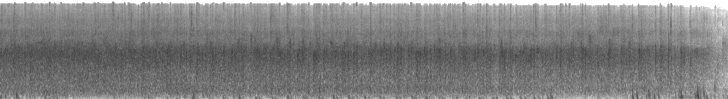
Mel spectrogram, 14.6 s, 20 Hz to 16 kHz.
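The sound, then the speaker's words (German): A crowd applauds a 12-year-old trumpet player newly joining the band, steadily for about fourteen seconds, a dense and loud wash of clapping that holds even throughout and thins slightly at the very end. No voices cut through. “das ist dein Applaus.”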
